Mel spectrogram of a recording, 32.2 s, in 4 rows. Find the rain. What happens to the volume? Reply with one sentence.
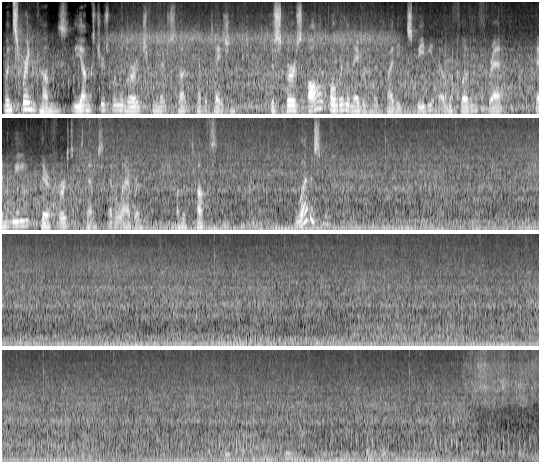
The volume of the rain stays about the same.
